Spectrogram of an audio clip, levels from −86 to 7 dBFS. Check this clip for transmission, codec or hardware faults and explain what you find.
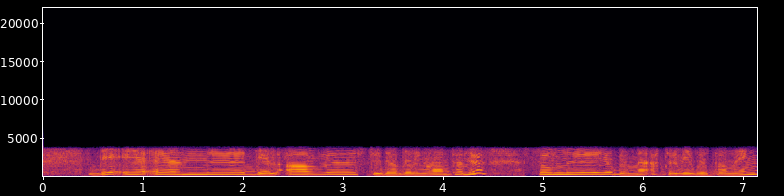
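Two faults run through this speech clip, carried over an ordinary G.711 telephone path whose sound is band-limited to roughly 150 Hz to 3.5 kHz.

Stuck bit, throughout: a single data bit is frozen at one value, most likely from a broken data line or converter. About half the samples land off by that bit's weight, so the speech gains distortion, and the pauses fill with noise.

Clock drift buffer slips, from 0.34 s to 6.94 s: the sending and receiving devices likely run on separate clocks about 300 parts per million apart. The buffer between them drifts until it drops or repeats a few samples. That happens every 0.6 s, around ten times, and each slip is heard as a regular click while speech is present.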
